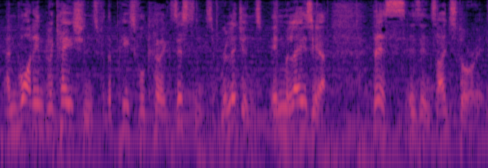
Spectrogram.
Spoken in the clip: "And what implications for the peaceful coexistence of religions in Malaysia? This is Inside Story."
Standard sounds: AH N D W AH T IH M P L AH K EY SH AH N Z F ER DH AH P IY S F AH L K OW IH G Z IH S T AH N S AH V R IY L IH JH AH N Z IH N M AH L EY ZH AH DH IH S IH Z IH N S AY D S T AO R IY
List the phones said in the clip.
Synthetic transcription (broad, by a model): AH N W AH T IH M P L AH K EY SH AH N Z F ER DH AH P IY S F AH L K OW IH G Z IH S T AH N S AH V R IY L IH JH AH N Z IH N M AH L EY Z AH DH IH S IH Z IH N S AY D S T AO R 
